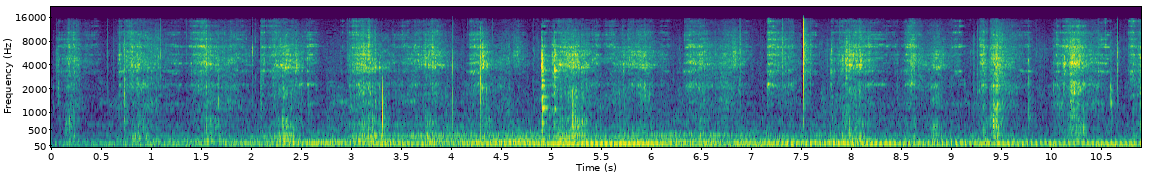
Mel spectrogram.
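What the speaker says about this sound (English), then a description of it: "please roast the coffee like this" Coffee roasting in a pan hisses and rustles quietly while being stirred, with soft scraping and occasional light metallic clinks of a utensil, fairly faint and without talk.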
